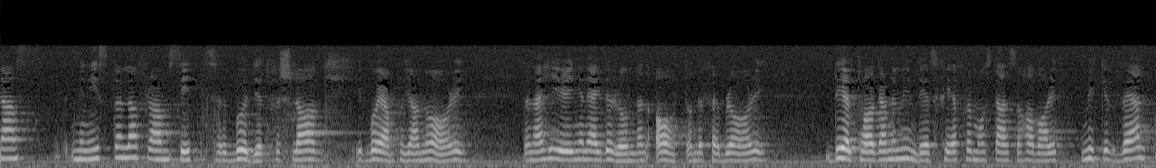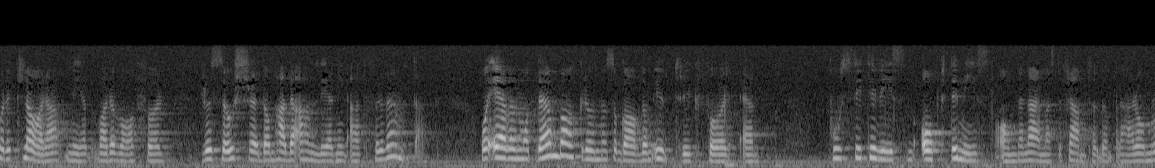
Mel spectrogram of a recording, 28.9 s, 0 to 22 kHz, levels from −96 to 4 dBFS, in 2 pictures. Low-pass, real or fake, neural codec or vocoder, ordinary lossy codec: 7.2 kHz; real; none; none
